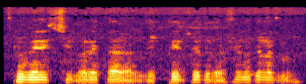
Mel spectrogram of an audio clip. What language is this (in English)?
Bangla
